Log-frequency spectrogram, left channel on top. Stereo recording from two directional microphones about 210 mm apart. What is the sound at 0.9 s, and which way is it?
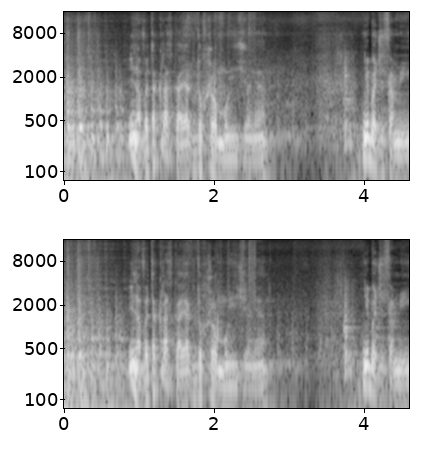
Speech, 5° right (ahead or behind).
